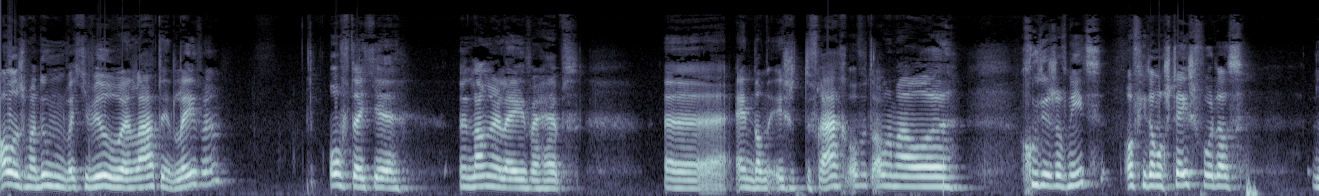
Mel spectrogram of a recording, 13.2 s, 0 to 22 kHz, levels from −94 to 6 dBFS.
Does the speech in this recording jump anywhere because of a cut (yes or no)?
no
